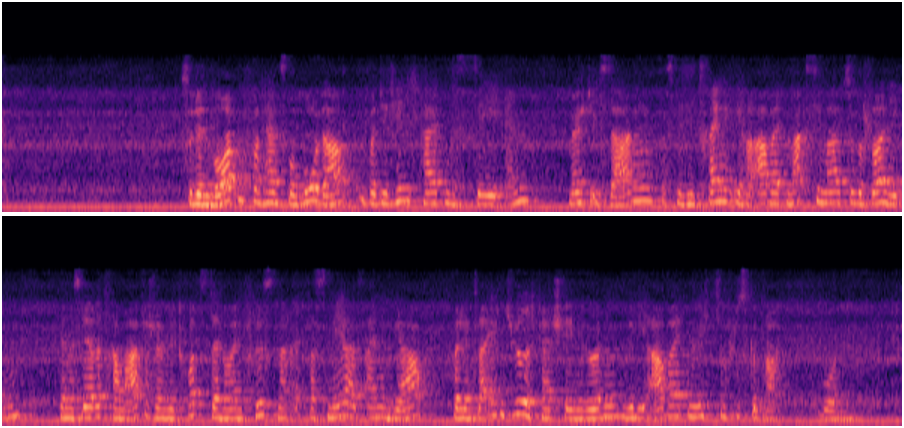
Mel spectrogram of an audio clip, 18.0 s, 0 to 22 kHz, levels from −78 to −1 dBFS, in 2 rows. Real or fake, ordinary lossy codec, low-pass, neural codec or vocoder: fake; none; none; codec, 16 kHz, 6 kbps, DAC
